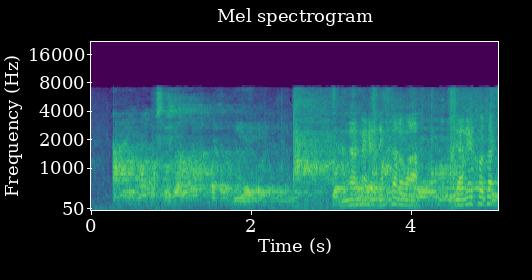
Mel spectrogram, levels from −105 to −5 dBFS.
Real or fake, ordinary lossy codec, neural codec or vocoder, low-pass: fake; AAC, 32 kbps; codec, 16 kHz, 4 kbps, FreqCodec, smaller model; 7.2 kHz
